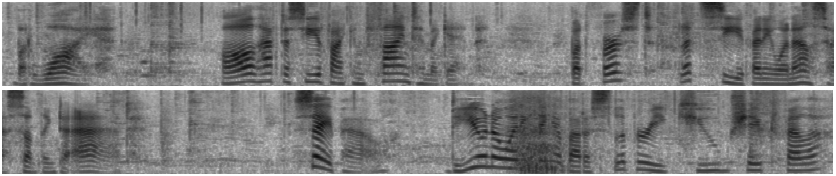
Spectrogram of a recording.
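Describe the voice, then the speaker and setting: A hardboiled female detective played by a woman with a mid-pitched voice and a wry, deadpan delivery. She talks in clipped noir phrases, dogged and world-wise, with faint noise behind her in a detective radio play. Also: close to an everyday voice. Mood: brooding. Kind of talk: noir audio drama narration and dialogue.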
